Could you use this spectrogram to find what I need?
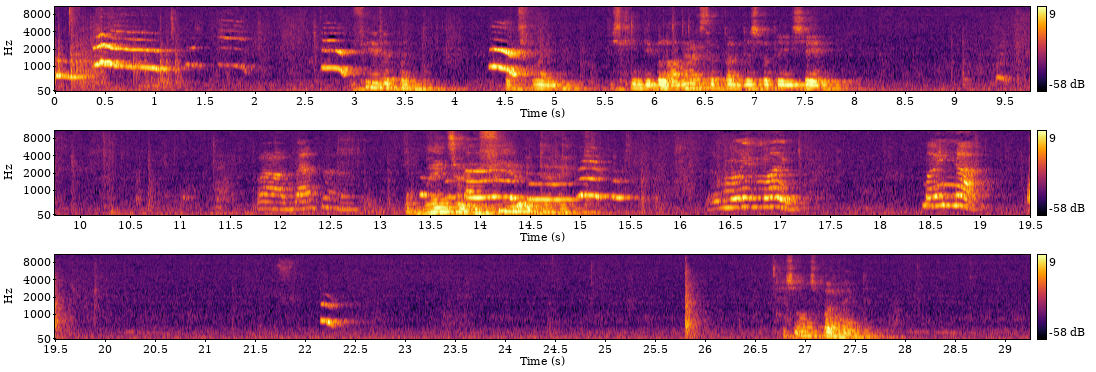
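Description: An elderly man speaks with feeling through a microphone, pausing often, in an echoing hall.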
